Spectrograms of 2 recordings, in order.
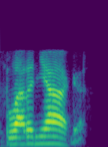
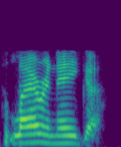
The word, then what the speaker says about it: Larrañaga: Okay, so the correct pronunciation, because the N in my last name has an enye, a tilde. It's an accent mark. And the correct pronunciation is Larrañaga. It's Cuban. – Okay. – But when I was in kindergarten, I went to a Catholic school, and the nun couldn't pronounce it correctly. When I try to correct her, which you don't do in Catholic schools, she said to me, no, I think it's Larinaga.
